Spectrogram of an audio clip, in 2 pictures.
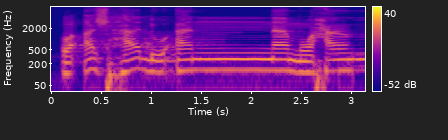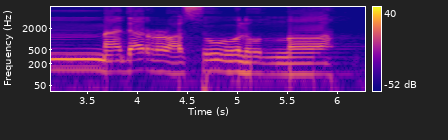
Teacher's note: Nun bertasydid, mim bertasydid ini dihukumi gunnah, maka harus berdengung.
